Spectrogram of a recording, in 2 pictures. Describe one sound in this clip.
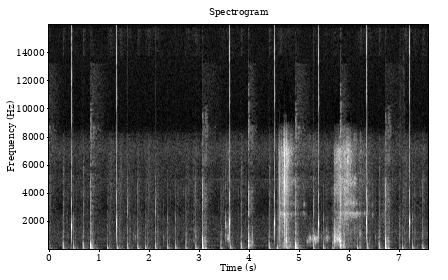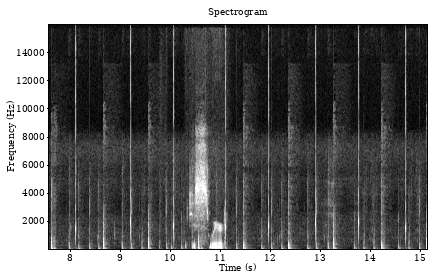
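A pickaxe taps rapidly and steadily on stone.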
